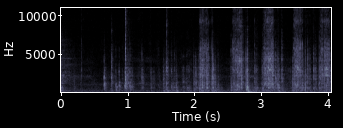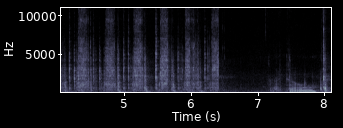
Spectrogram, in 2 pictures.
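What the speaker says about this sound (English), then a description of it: "take our 12mm ratchet again" A 12mm ratchet clicks and whirs during a turn signal kit installation on a motorcycle, a dense run of close mechanical ratcheting with brief pauses and a short rattling burst near the end.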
